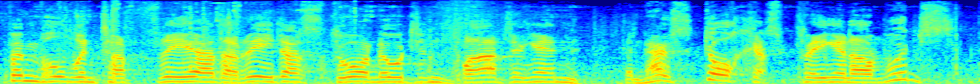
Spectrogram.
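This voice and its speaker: A man playing a wry, excitable older companion in a video game, with a colourful way of talking. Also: sits high, moderate pace. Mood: exasperated. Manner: colourful, exclamatory, animated. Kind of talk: video game cinematic acting. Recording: loud game noise over the voice.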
